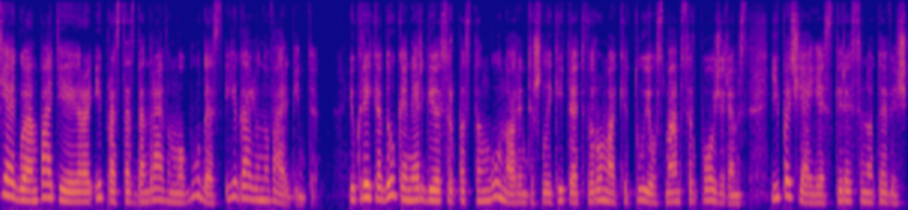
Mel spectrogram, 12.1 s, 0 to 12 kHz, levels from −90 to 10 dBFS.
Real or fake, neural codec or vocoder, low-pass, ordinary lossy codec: real; none; 10.8 kHz; Opus, 16 kbps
